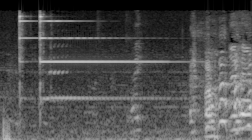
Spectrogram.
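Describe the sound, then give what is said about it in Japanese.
A call bell at a takeout counter is struck twice in quick succession, giving two bright, clear rings that hang and slowly fade, followed by other brief noises. “ベルで呼んでください。”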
